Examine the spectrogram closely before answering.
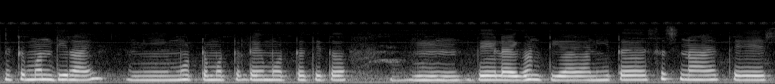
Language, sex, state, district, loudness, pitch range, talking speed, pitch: Marathi, female, Maharashtra, Mumbai Suburban, -14 LUFS, 200-215 Hz, 140 wpm, 205 Hz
